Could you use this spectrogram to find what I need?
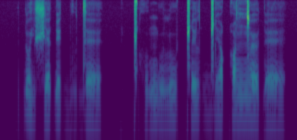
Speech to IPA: ɗ ʊ˥˩ j ʃ ɛ˥ ɗ e˥˩ ɡ͡b u˩ d ɛ˥˩ | ǁʰ ʊ˩˥ ŋ u˧ l u˥˩ ǁ ɪ˥ l ɡ͡ǁ e˥ qʷ ɪ˥ ŋ͡ǀ œ˥˩ ɗ ɛ˥˩

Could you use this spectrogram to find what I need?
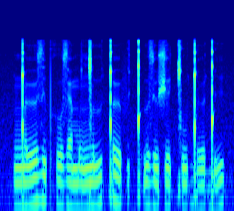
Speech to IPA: ŋ͡ǃ øː z i pʰ o z æ m o ŋ͡ǀ ɯː ǃ øː f i ǃʼ ɯ z y ʃ e ǀ u ɡ͡ǃ øː ɡ͡ǃ i

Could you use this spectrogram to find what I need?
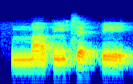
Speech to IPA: mː a p ẽ t͡s ɛ pː e

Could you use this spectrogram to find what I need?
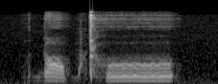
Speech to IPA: ɠ ɑ b ʈʰ ʊː

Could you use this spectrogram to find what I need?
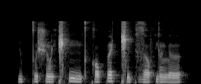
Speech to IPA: i p t̪ ʌ ʃ ɔ̃ ǁʰ ĩ ŋ ĩ t k ɔ p ɛ ǁ ĩ k z ʌ f j ə̃ l ə

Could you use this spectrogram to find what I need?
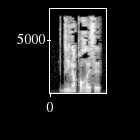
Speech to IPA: d i lʲ ɛ̃ q ʊ ʁ e s e

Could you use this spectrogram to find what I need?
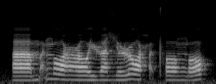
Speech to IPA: aː m a̰ ŋ ɔː ʕ ɔː j ɭ a ɮ ø ɭ ɔː ħ ḛ pʰ ɔː ŋ ɔ

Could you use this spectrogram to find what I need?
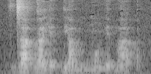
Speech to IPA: d͡z a˦ ʔ ɡ a˧ j e˦ k̚ l j a˧ m i˧ ŋ m ɔ̃˨˩ ŋ e˧ m a˦ ʔ

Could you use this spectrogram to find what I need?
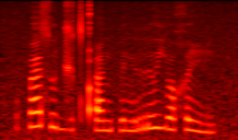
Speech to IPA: p a s u d͡ʒ u t qʼ ɯ n p e n r ɯ j o χ i

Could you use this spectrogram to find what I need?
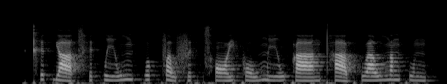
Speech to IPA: kʰ ɪ˧ k̚ j aː˨˩ t͡sʰ ɪ˨˥ k̚ w iː˨˥ w ŋ ɪ˧ k̚ w ʊ˨˥ k̚ f ɐ˨˩ w f ɪ˨˥ k̚ t͡sʰ ɔː˨˥ j k o˨˥ w m iː˨˧ w k aː˨˧ n t̪ʰ aː˨˩ kʷʰ aː˨˧ w ŋ ɐ˧ ŋ kʷ ɪ˨ ŋ

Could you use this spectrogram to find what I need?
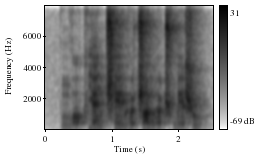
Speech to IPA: n̪ w ɔ˧˥ pʰ j ɛ˥ n ʈ͡ʂʰ e˥˩ ɪ̯ ɻ ɤ˧˥ ʈ͡ʂ ɑ˥˩ ʊ̯ l ɤ˥ ʈ͡ʂʰ w e˧˥ ɪ̯ ʂ u˥˩

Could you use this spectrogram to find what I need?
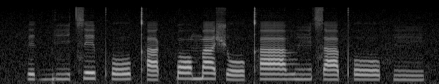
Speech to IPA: ɪ˨ ɡ͡b iː˨ t͡s e˦ pʰ oː˨˦ kʰ a˨ k͡p ɔ˦ m a˦ ʃ oː˨ kʰ aː˦ v ĩ˦ s a˦ pʰ oː˦ f ĩ˦

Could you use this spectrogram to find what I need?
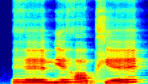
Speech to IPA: ɦ eː mʲ e ɦ ʌː b xʲ e

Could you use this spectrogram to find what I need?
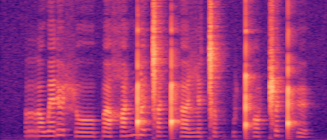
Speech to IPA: r ɔ w ɛ ɾ ʏ ɬ oː p ɐ χ ɐ ŋ͡ǃ ə ǀ ɐ ǃʰ ɐ ɮ ə ǀ ə p ə p u ǃʰ ɔ ǁ ə ǃʰ ʏ

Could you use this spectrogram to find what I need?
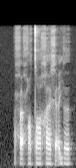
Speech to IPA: ħ ə̰˦ ħ ʊ˩ tˤ u˨ χ æ˨ x æ̰˦ j ə˨

